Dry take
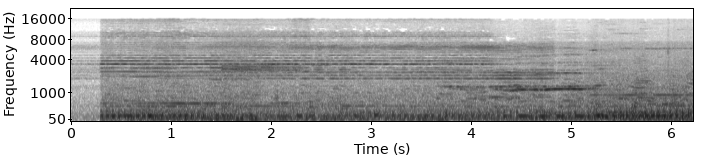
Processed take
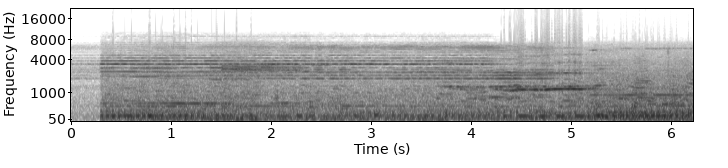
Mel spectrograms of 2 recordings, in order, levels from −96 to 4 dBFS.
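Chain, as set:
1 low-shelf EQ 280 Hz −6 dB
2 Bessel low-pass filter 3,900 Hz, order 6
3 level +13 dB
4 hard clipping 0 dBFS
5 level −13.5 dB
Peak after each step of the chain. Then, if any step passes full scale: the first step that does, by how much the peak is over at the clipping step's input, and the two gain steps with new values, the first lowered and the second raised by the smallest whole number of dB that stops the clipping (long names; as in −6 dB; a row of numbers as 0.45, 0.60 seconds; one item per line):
−7.0, −7.0, +6.0, 0.0, −13.5 dBFS
step 3, 6.0 dB
step 3 +7 dB, step 5 −7.5 dB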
